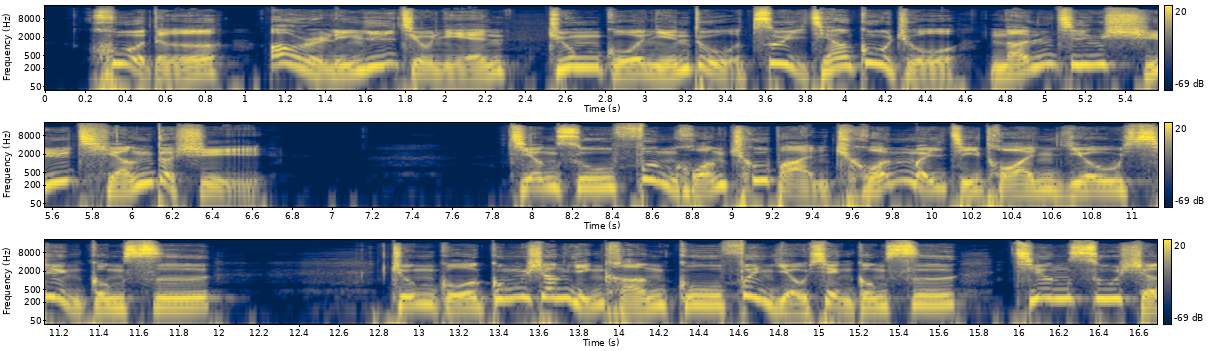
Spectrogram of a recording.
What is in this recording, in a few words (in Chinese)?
颁奖浑厚大气厚重; 最佳雇主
